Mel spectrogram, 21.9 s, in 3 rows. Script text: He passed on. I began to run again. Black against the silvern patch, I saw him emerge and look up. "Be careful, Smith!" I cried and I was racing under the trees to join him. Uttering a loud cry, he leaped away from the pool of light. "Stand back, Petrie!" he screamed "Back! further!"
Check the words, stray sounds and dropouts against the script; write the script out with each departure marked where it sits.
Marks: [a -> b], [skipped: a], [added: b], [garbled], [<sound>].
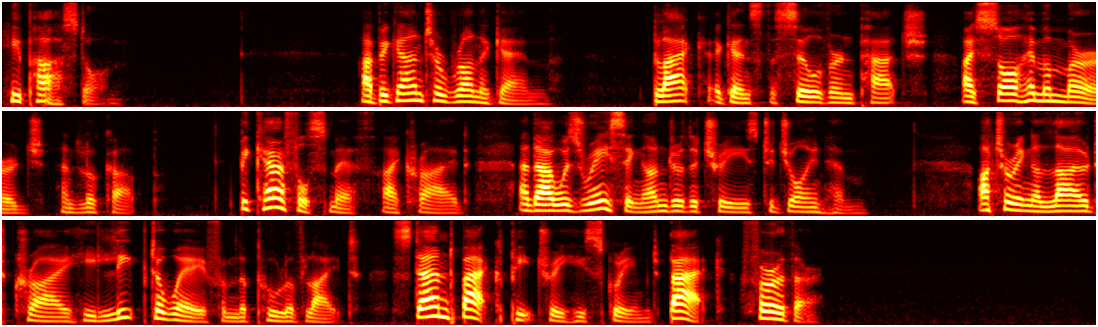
He passed on. I began to run again. Black against the silvern patch, I saw him emerge and look up. "Be careful, Smith!" I cried and I was racing under the trees to join him. Uttering a loud cry, he leaped away from the pool of light. "Stand back, Petrie!" he screamed "Back! further!"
